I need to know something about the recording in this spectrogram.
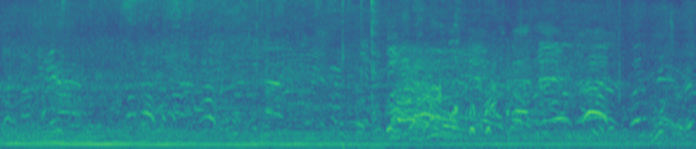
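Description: Shouting from several voices at once during a football match on the pitch, with a burst of overlapping shouts about five seconds in as play reaches the goalmouth. A steady low hum runs underneath and fades out about halfway through.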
